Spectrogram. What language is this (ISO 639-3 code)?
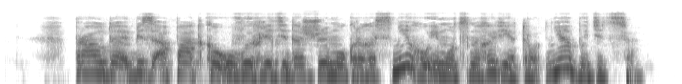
bel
